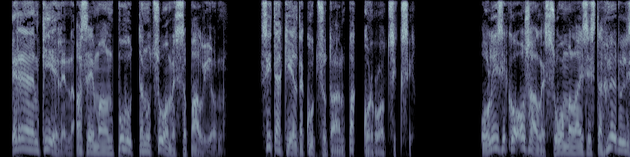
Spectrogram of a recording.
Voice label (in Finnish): ruotsi vapaaehtoiseksi radiomainos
